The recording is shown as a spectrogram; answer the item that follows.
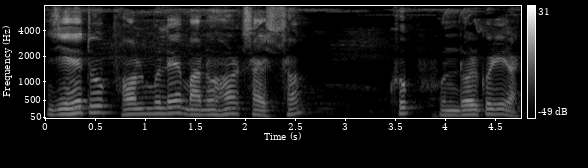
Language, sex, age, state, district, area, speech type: Assamese, male, 60+, Assam, Majuli, rural, spontaneous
